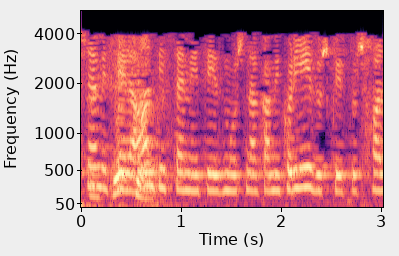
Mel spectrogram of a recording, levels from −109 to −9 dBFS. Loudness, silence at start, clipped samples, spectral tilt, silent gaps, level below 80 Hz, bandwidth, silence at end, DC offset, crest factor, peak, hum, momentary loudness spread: -15 LUFS; 0 s; under 0.1%; -8.5 dB/octave; none; -46 dBFS; 4.3 kHz; 0 s; under 0.1%; 14 dB; -2 dBFS; none; 7 LU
